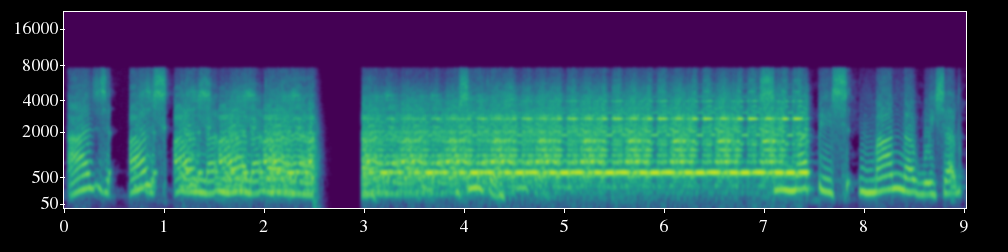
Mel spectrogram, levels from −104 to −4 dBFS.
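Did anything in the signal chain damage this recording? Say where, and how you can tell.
Yes. Feedback howl runs from 0.71 to 7.52 s. A room loop between two devices builds a tone near 700 Hz, about 8 dB above speech, pulsing every 400 ms or so.

Call audio freeze at 2.50 to 3.00 s. The sound stalls, falls silent briefly, then resumes with nothing lost. Likely a network delay draining the jitter buffer.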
